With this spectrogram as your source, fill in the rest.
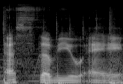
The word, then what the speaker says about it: Swa: Definitely gonna have to go with SWA just because people have a better time pronouncing it Swa. It's actually a play off of my real name.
